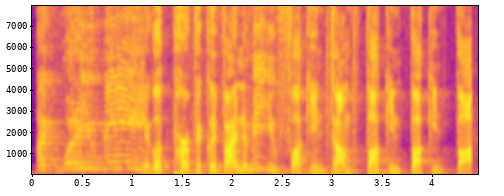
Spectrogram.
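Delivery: high-pitched outraged cursing; indignant rant. Pretend. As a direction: protest in a high voice, slowing into stuttered swearing. Mock outrage over insulted legs.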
